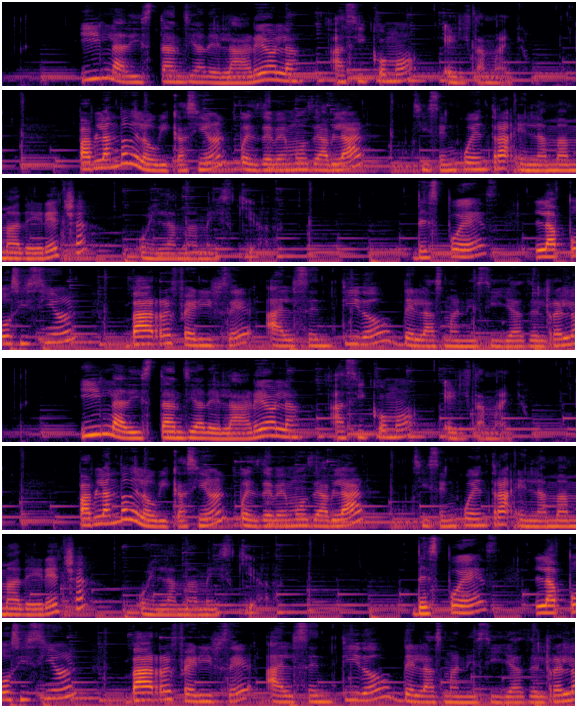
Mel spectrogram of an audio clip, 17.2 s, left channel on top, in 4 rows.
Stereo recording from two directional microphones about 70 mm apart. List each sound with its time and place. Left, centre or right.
0.6 s a woman's voice: centre
1.6 s speech: left
4.9 s speech: left
7.4 s speech: left
9.6 s speech: left
9.9 s speech: centre
11.9 s speech: left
